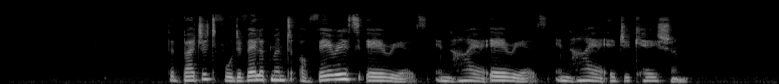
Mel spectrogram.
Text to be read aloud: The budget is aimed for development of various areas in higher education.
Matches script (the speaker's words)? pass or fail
fail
